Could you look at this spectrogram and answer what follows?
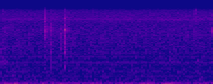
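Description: Keys tapped on a computer keyboard during a software tutorial, a quiet run of light, scattered clicks over a steady background hiss, with no voices.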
